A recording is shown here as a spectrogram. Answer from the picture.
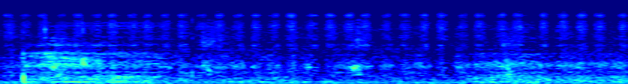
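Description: Faint, steady scratching of a colored pencil shading on paper over a marker base.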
